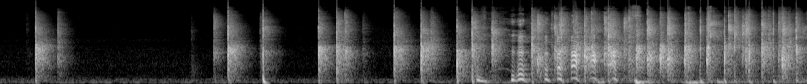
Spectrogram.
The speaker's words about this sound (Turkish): Arkadaşlar yavaşça alkışlayalım şimdi onu. Daha yavaş, daha bekleyelim.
